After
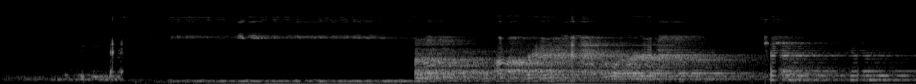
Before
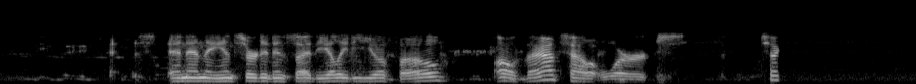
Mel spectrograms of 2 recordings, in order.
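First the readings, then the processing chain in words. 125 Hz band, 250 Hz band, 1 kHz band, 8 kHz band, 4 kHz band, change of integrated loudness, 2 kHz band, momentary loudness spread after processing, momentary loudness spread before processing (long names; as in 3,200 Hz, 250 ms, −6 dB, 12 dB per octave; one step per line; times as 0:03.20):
−8.0 dB, −14.5 dB, −7.5 dB, can't be measured, −10.0 dB, −11.0 dB, −11.5 dB, 16 LU, 16 LU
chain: delay that plays each chunk backwards 543 ms, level −14 dB
noise gate with hold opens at −55 dBFS
low-pass that shuts in the quiet parts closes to 450 Hz, open at −20.5 dBFS
high-shelf EQ 2,000 Hz +11 dB
in parallel at +1 dB: output level in coarse steps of 10 dB
on the sum: transient designer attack +10 dB, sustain −4 dB
downward compressor 5 to 1, threshold −27 dBFS, peak gain reduction 22 dB
two-band tremolo in antiphase 1.3 Hz, depth 50%, crossover 720 Hz
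bad sample-rate conversion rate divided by 4×, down filtered, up hold
high-frequency loss of the air 69 metres
comb and all-pass reverb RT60 2.3 s, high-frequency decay 0.4×, pre-delay 70 ms, DRR −3.5 dB
time-frequency box erased 0:01.23–0:04.15, 200–3,300 Hz
level −6 dB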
